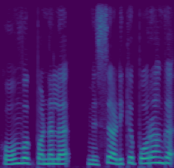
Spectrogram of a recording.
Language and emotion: Tamil, fearful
